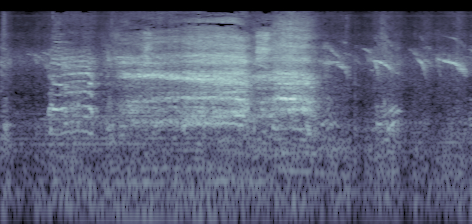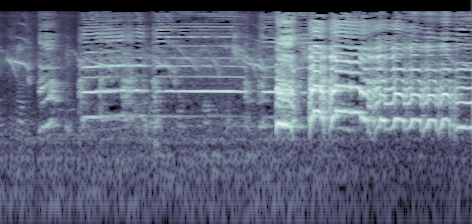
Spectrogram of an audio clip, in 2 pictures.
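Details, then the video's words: Kukuak Balenggek rooster, a native chicken of Solok, West Sumatra, giving two long harmonic crows broken into many stepped syllables. Small, quick downslurred chirps fill the gap between them. "Ayam kukuak balenggek ( akb )"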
